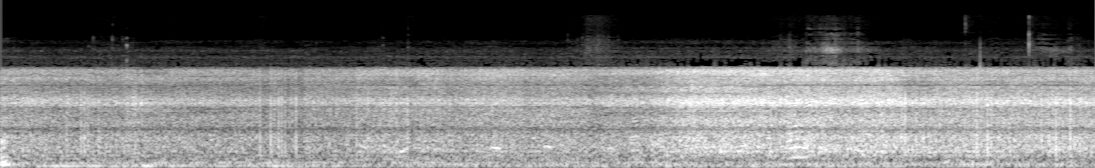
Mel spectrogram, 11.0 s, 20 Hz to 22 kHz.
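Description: Shortwave static from a DSP SDR (Malachite clone) receiver's speaker in AM mode as it is tuned between stations in the 49-metre band: a steady hiss with no clear station, growing louder about six and a half seconds in.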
